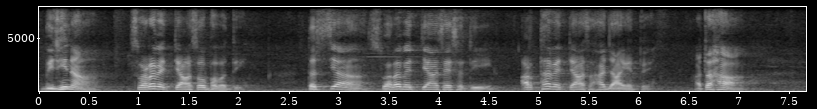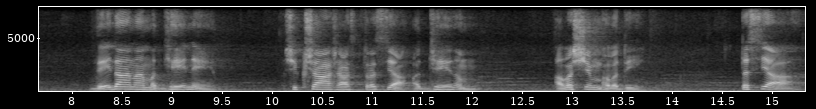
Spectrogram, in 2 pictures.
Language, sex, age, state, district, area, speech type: Sanskrit, male, 18-30, Karnataka, Udupi, rural, spontaneous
